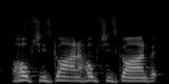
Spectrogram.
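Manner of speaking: ordinary talk, nothing marked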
